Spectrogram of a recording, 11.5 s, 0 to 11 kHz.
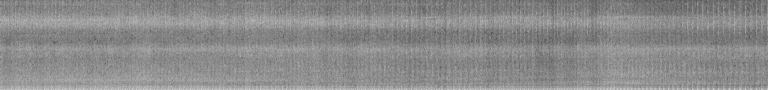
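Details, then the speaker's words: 1973 Gravely C8 single-cylinder tractor mowing with PTO-driven deck in high gear, after points regapped and carb adjusted: rapid chugging sags and slows, bogging under mower load; it overheated and failed the mowing test, with governor suspected. "not happy at all with this it's not good let me see what's going out this governor business okay so this tractor is not a complete failure at least we got it to start up but it definitely failed the mowing test"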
